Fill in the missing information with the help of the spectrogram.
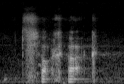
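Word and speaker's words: tzakak (צחק): The Hebrew verb to laugh is pronounced tzakak.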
